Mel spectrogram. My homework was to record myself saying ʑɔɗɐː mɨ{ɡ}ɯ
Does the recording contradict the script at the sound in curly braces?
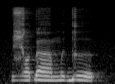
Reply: no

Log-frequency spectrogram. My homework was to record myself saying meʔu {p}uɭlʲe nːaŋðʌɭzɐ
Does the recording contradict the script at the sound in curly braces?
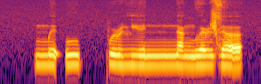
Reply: yes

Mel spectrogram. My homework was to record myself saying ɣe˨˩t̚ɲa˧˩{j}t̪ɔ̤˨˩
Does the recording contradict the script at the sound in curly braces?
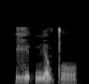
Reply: yes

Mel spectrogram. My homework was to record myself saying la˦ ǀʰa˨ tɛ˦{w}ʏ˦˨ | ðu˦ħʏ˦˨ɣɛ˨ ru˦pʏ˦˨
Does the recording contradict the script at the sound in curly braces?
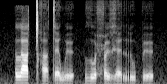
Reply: no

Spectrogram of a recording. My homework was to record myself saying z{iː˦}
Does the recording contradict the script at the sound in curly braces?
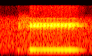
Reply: yes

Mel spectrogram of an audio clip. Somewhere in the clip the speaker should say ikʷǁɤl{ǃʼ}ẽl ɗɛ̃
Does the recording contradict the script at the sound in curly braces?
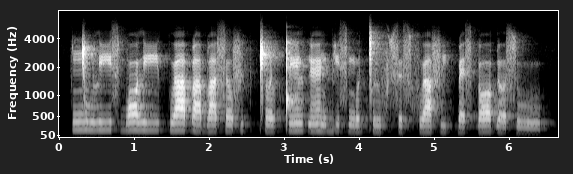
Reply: yes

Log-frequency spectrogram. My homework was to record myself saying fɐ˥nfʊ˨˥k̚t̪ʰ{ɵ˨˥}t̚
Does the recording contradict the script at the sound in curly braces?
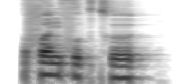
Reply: yes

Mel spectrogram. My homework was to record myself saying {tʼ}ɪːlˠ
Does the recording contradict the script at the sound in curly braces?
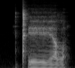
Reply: no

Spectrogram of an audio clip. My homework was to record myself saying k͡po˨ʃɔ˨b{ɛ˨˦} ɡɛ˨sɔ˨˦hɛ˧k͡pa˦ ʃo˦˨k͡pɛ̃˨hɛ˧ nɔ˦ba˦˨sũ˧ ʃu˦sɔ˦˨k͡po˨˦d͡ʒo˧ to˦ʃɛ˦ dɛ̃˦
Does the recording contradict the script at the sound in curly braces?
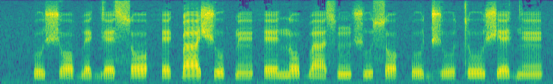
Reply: yes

